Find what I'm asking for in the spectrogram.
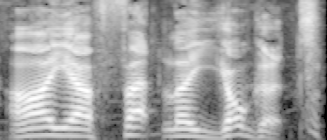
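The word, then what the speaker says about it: Eyjafjallajökull: Aya Fatla Yogurt. Apparently, that's how you say it in Icelandic. Anyway, it doesn't spell like that, of course. It looks like Aya Fjallil Jokul.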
